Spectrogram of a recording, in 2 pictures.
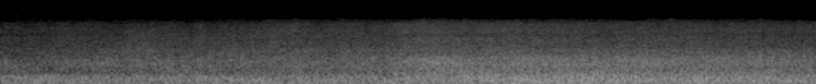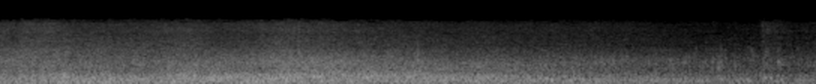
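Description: Sea surf washing up onto a sandy beach: a steady rush that swells in the middle and eases off near the end.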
